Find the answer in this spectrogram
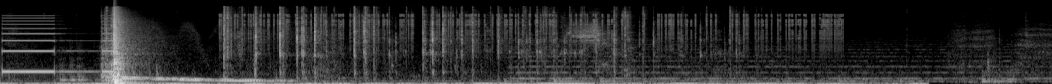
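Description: A beeping alarm cuts off, and about a second in comes a loud bang as a switch-box lever is thrown, followed by a falling whine. Then a few seconds of rapid electrical crackling and hissing that stop suddenly past eight seconds, with music rising underneath.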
